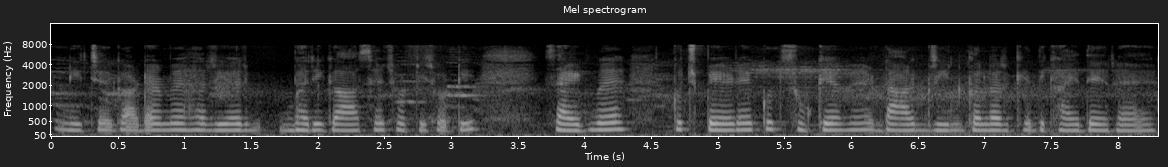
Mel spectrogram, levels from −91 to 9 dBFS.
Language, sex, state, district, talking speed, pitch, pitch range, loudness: Hindi, female, Chhattisgarh, Rajnandgaon, 190 wpm, 205 Hz, 200-215 Hz, -35 LUFS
